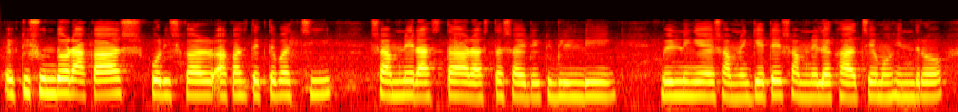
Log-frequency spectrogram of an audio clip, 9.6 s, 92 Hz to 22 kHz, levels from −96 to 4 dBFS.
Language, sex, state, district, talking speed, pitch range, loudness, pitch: Bengali, female, West Bengal, Paschim Medinipur, 145 wpm, 200-215 Hz, -18 LUFS, 210 Hz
